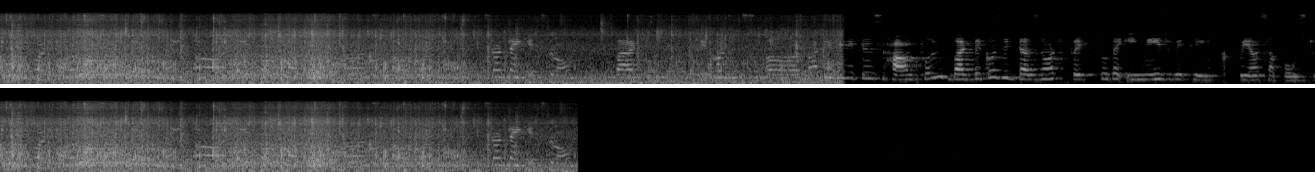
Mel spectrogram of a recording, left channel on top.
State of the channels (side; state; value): right; drops out; at 5.8 s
